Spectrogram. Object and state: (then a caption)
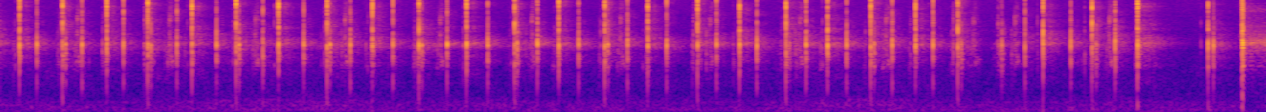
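Retractable plastic ballpoint pen clicking. A small, slim, hollow black plastic retractable ballpoint pen is held upright in a fist while the thumb repeatedly presses its top button to click the mechanism. About fifty short, bright, dry clicks come in a rapid, steady stream, each dying away almost instantly, with a brief pause near the end before a few final clicks.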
